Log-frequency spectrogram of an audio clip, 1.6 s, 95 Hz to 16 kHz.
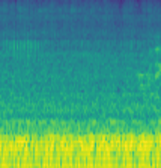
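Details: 1965 Ford 200 inline-six converted from carburetor to FiTech fuel injection, newly rewired, just after start-up: steady, low, even rumble, no knocks or misses, idling smoother than with the carburetor; normal idle.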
